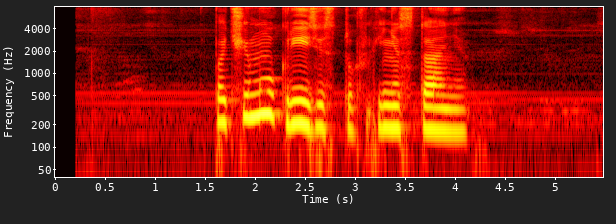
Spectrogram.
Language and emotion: Russian, neutral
